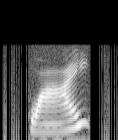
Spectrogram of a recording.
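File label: "gwaai2", Cantonese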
